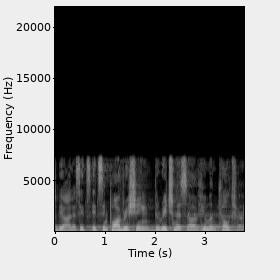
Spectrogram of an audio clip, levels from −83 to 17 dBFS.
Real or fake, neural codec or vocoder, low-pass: real; none; 7.2 kHz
